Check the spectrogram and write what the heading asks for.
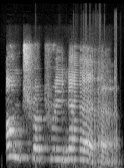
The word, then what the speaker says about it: entrepreneur: entrepreneurs entrepreneur the accent and the primary stress is on the last syllable and then we say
